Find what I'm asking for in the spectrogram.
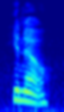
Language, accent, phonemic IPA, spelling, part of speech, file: English, US, /jəˈnoʊ/, y'know, contraction, En-us-y'know.ogg
- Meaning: Alternative form of you know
